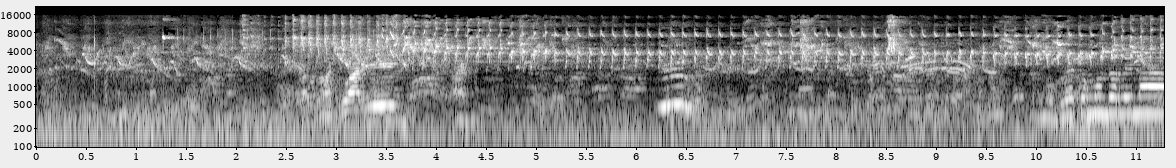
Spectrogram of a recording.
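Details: Competition lovebird in a fighter session at a national meet at Borobudur, delivering long streams of rapid, shrill chirps and buzzy trills. Other caged birds and steady human chatter sound underneath.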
